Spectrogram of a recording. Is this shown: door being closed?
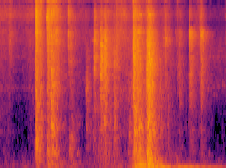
yes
